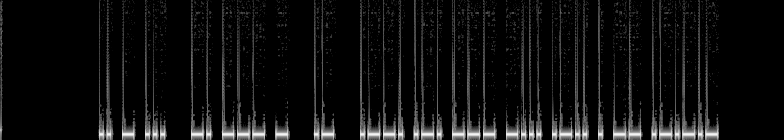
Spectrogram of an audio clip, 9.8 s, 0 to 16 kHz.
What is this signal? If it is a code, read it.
Morse code, heard as a keyed tone, about 25 wpm, 700 Hz. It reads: ITS NOT A PROBLEM.
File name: practice / 25wpm / Sentences with 2-Word Phrases - 25wpm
